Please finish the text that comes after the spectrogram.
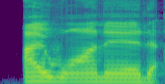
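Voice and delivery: ordinary delivery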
